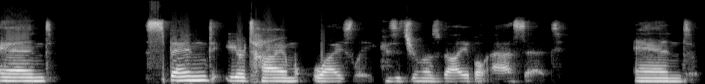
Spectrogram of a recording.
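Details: Adult speaker; ordinary speech.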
